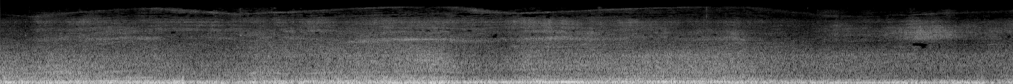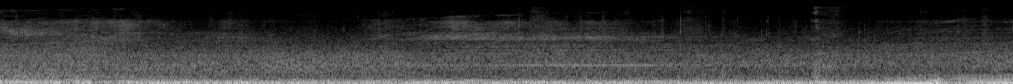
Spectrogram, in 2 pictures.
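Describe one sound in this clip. Strong wind blusters outdoors, rumbling against the microphone.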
